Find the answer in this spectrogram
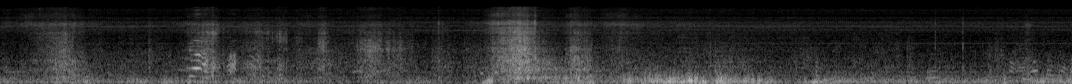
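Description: Wind buffeting the microphone in uneven gusts, with faint distant voices.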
